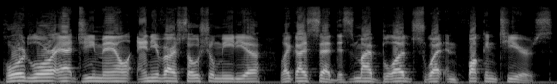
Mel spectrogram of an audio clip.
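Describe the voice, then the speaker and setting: A man's voice: mid-range voice, steady tone, normal speed, bright, forceful tone, no echo, studio quality. A man hosting a podcast, talking casually and informally with self-deprecating asides. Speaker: podcast host and storyteller. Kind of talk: casual host talk.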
